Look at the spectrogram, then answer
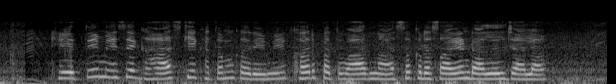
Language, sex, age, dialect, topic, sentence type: Bhojpuri, female, 18-24, Western, agriculture, statement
